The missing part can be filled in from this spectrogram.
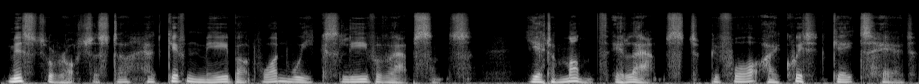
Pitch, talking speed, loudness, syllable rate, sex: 110 Hz, 125 wpm, -22 LUFS, 4.0 syllables/s, male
